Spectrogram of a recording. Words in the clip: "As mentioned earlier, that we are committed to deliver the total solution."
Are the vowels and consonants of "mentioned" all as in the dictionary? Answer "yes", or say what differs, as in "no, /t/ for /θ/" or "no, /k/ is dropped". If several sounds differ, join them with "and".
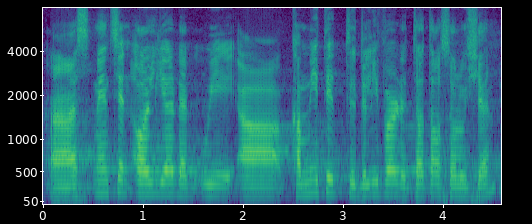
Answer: no, /d/ is dropped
